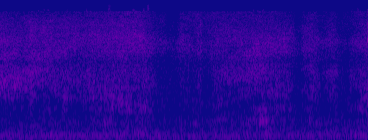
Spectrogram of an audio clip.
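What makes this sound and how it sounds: Fingertips rub, scratch and tap across the textured cover of a large, closed, cloth-covered hardcover cookbook. The result is a quiet, steady, high-pitched scratchy rustle with a hissing texture and slight swells, and no distinct separate hits stand out.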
